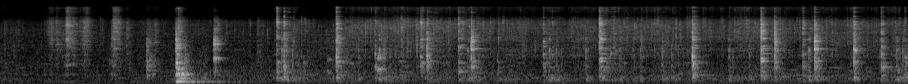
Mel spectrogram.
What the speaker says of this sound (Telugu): ఈ బెండకాయలను బాగా వేయించేసుకున్నాము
